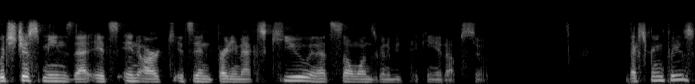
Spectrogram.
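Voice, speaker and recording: A man's fairly high voice at a moderate pace, with lively intonation and a dry, close sound with no echo. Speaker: mortgage servicing presenter. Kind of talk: webinar presentation. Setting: conference call webinar. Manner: soft-spoken.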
